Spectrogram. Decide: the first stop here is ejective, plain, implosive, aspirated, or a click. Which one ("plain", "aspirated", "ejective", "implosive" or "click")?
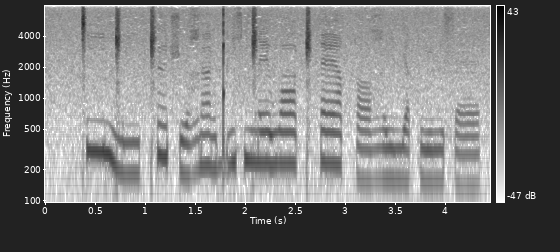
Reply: click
